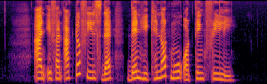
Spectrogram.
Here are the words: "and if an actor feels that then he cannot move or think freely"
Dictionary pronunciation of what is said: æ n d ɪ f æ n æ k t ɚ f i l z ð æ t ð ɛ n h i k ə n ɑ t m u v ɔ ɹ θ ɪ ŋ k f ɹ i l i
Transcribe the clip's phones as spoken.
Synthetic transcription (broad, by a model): æ n d ɪ f æ n æ k t ɚ f i l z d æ t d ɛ n h i k ə n ɑ t m u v ɔ ɹ t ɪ ŋ k f ɹ i l i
